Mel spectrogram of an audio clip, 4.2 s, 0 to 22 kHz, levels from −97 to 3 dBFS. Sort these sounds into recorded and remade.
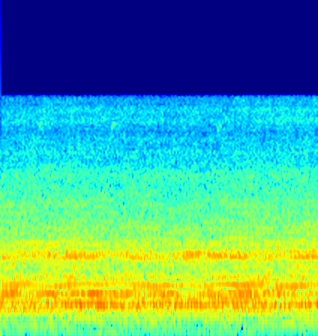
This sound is recorded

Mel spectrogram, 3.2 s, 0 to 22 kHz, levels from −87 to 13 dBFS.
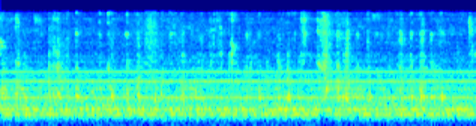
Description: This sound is remade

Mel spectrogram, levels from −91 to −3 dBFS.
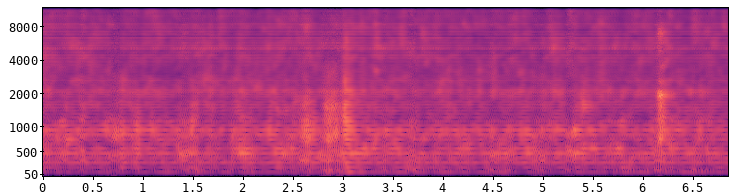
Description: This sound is remade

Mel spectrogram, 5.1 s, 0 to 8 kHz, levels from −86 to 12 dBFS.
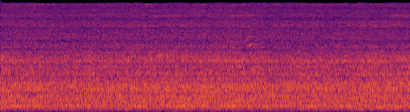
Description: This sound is recorded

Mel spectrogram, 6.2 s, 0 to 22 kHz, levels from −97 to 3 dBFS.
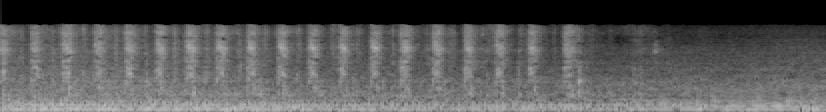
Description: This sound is remade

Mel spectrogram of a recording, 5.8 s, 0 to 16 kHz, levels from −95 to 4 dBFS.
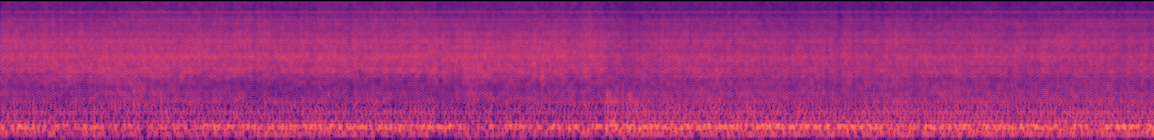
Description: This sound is remade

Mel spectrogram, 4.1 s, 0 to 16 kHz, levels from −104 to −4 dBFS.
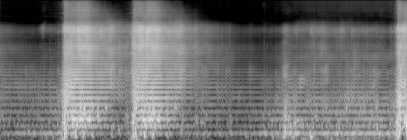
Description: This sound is remade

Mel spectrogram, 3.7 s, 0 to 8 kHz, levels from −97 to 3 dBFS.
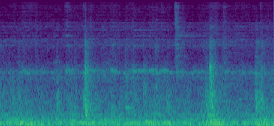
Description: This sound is remade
